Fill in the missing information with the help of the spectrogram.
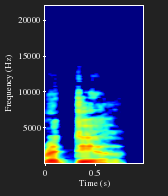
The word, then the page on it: red deer: British English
